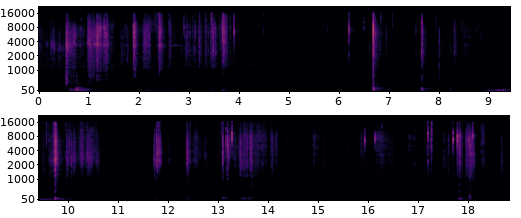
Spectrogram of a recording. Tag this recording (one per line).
pill
plastic
medicine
